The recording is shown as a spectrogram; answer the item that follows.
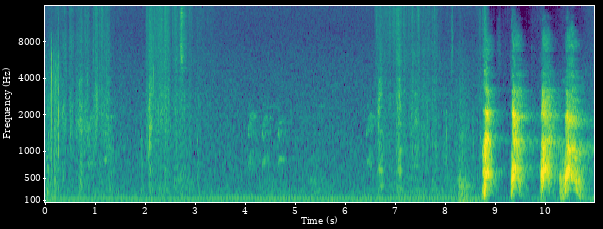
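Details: Eddie the Sailorman, an Australian Terrier, shows off for his puppies: about eight seconds of near quiet with faint rustles and a steady low hum, then four loud, sharp barks in quick succession close to the end.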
